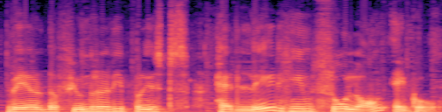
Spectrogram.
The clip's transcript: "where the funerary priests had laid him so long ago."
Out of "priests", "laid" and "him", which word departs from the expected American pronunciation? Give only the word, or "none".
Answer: none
